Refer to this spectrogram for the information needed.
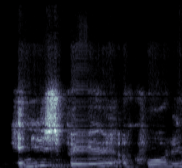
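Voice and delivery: high, timid beggar's plea; pitiful beggar. Retold or imitated. Panhandler asking the rich couple, high and pitiful. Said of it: "they're coming by and go".

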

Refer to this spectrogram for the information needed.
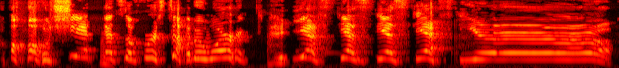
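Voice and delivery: high, shouted yes yes yes; excited cheer. Retold or imitated. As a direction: cheer like a giddy kid whose trick worked. Voight cheering that the wasp worked.

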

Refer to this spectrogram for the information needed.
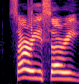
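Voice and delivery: high, loud repeated apology; hurried apology. A narrator's reading. Youngmi's phone goes off mid-meeting, hurried apology. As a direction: blurt the apology over an interruption.

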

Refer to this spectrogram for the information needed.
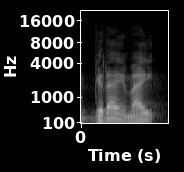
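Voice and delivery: stock Australian greeting; easy go-to Australian impression; Australian accent. Shown as a demonstration. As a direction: put on an Australian accent, voice lifted. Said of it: "Give me your best Australian accent".

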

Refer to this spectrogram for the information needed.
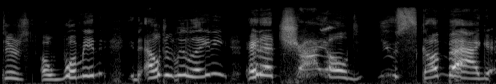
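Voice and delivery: angry. Retold or imitated. Mom berating a man in line, high and loud. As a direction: spit each word at the scumbag. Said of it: "I'm like".

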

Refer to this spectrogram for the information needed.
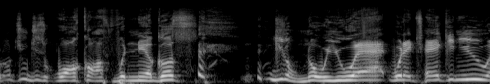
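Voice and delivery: loud, high scolding; imitating frustrated Ali. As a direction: tell off a wandering friend at full volume. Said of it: "He was so frustrated with me".

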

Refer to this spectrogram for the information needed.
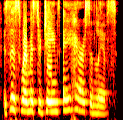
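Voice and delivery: quick, bright little lady asking; brisk question. Acted. Little lady asking Anne at the gate, brisk. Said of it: "she inquired briskly".

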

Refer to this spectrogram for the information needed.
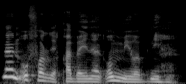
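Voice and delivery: low-pitched, understated coaxing; enticing. A narrator's reading. Lady promises to keep mother and son together, mildly enticing. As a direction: gently tempt him with the offer. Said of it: "فقالت بإغراء".

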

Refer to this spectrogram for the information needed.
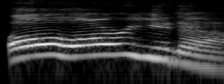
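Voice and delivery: high, loud teasing disbelief; mock surprise. Real, not acted. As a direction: tease him for false modesty. Teasing doubt of his modesty.

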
